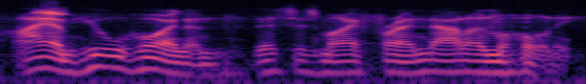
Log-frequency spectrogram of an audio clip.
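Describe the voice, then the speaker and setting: An actor playing an earnest young scientist cadet in a 1950s radio drama, formal and respectful. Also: male voice, low-pitched, moderate pace, a bit bright. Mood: earnest, hesitant. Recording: dull, muffled old radio recording.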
